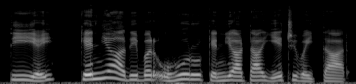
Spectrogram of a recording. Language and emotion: Tamil, neutral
